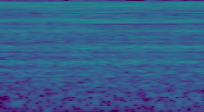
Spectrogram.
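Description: Heat tool blowing hot air onto resin, a steady close whooshing roar of air with no talking over it.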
